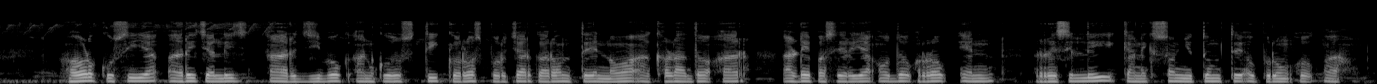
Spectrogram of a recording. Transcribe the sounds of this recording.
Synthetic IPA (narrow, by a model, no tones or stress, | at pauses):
hɔɽkusijaʔaɾit͡ʃalid͡ʒaɾd͡ʒibɔkankɔst̪ikɔɾɔspɔɾɔt͡ʃaɾkaɾɔnt̪ɛnɔwaʔakʰaɽad̪ɔʔaɾ | aɖɛpasɛɾɛjaʔɔd̪ɔk̚ɾɔk̚ɛn | ɾɛslikanɛksɔnɲut̪umt̪ɛʔupɾuŋɔk̚a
